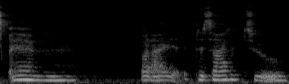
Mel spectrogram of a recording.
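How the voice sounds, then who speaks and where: A woman speaks with a Danish accent. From Denmark. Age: 40s. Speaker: knitting podcaster. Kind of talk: casual vlog talk. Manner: hesitant, with fillers.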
